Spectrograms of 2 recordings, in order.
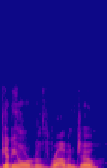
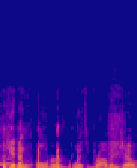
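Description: First: The words are mumbled and run together. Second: The words are articulated clearly and distinctly. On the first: The speaker calls it wrong. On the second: The speaker calls it right.

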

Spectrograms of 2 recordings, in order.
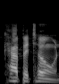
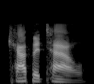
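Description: First: The word ends with an n sound. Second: The word ends without an n sound. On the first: "he's like, Capitone" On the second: "there's no N in there. It's just, it looks like, it's like C-A-P-I-T-A-O"

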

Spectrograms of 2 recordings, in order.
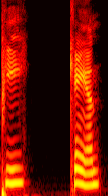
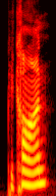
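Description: First: The second syllable sounds like 'can'. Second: The second syllable sounds like 'con'. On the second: "That would be P-E-C-O-N"

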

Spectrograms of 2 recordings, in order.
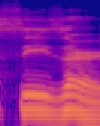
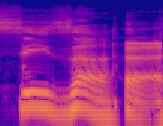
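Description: First: The name is said like the salad. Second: The name is not said like the salad. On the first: This is how others mistakenly say it. The speaker calls it wrong. "Like Caesar salad" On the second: This is the name as its owner says it. The speaker calls it right. "my shit is Caesar"

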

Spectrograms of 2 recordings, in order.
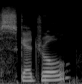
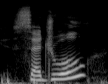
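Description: First: It uses the everyday, non-older-Australian pronunciation. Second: It uses the older Australian pronunciation. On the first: This is how most others say it. "instead of schedule" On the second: This is how older Australians say it. "only like old Aussie people say"

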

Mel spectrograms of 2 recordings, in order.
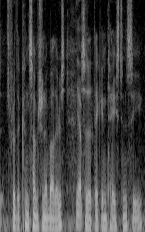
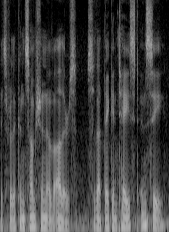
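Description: First: The sentence is spoken at a normal, quicker pace. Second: The sentence is spoken at a slower, deliberate pace.

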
